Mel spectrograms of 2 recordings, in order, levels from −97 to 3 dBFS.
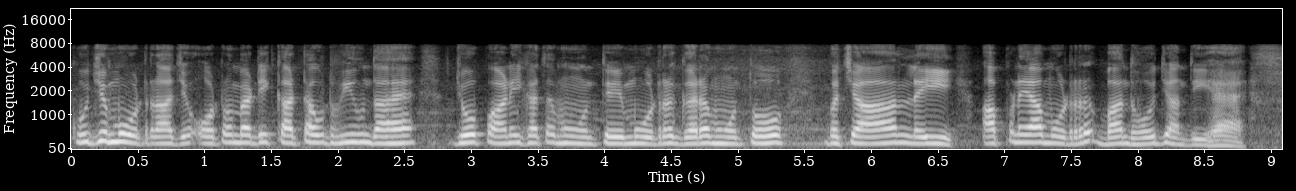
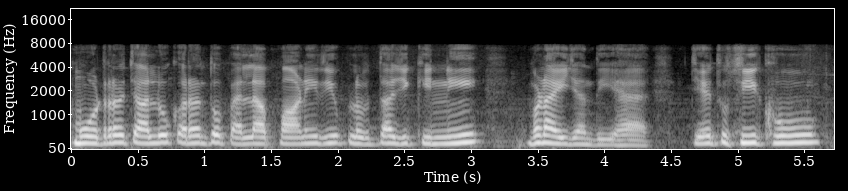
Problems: none marked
